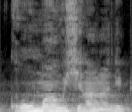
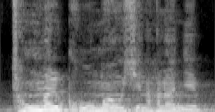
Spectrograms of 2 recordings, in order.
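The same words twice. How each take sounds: First: Said in the usual way. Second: 정말 pressed hard and loud, falling; stress on 정말. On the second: Shown as a demonstration. Preacher thanking God before the congregation, stress on 정말. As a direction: lean on 정말 to lift the thanks. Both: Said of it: "repeated thanks to God".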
